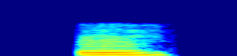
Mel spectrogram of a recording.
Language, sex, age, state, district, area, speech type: Manipuri, female, 60+, Manipur, Imphal East, rural, conversation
